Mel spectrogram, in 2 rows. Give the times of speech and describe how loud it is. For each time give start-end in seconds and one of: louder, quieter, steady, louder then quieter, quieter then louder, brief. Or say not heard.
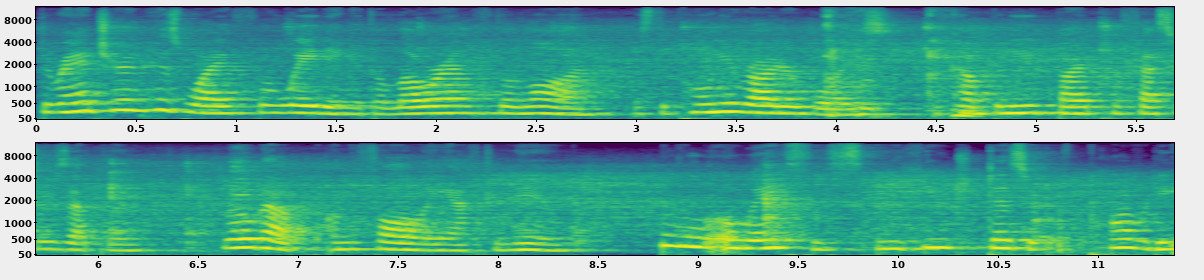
0.0-11.3 steady.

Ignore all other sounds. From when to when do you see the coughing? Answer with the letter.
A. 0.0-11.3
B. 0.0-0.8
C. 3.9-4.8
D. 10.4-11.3
C.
